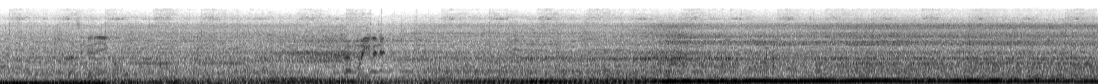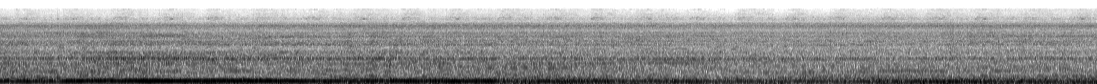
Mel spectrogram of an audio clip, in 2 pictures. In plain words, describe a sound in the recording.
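Water sprays and churns behind a speeding jet ski.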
